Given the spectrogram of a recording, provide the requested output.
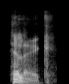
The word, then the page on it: hylic: British English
